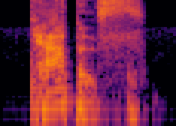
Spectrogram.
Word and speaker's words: tapas: T-A-P-A-S. – Tapas, not tapas. It's tapas.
